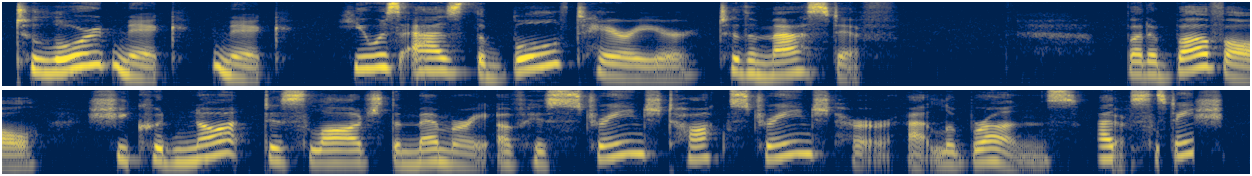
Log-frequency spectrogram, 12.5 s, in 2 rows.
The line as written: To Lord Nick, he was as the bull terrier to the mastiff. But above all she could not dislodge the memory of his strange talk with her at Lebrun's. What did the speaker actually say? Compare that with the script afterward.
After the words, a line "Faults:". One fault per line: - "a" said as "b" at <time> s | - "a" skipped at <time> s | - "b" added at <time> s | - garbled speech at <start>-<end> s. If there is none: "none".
To Lord Nick Nick, he was as the bull terrier to the mastiff. But above all she could not dislodge the memory of his strange talk strange her at Lebrun's. [garbled]
Faults:
- "Nick" added at 1.1 s
- "with" said as "strange" at 9.8 s
- garbled speech at 11.7-12.4 s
